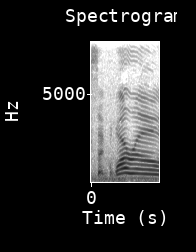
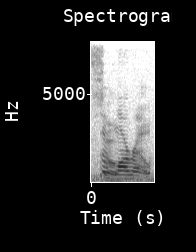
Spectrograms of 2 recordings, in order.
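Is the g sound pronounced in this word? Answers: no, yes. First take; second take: yes; no. First: The word is said with a g sound. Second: The word is said without a g sound. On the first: The speaker calls it wrong. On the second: The speaker calls it right.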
